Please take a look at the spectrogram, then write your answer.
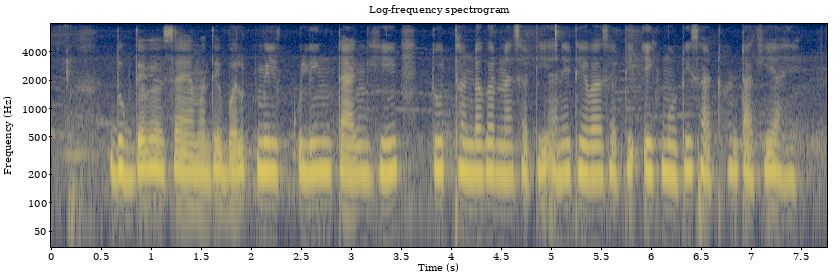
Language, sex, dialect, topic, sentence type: Marathi, female, Varhadi, agriculture, statement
